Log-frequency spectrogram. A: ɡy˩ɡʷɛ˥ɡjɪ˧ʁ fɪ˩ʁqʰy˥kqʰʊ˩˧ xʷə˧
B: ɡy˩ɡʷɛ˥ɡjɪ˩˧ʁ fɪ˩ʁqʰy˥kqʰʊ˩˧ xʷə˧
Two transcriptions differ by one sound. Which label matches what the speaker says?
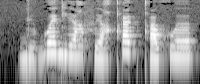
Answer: A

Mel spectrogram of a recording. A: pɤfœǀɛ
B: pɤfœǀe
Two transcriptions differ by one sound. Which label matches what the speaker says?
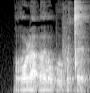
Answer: A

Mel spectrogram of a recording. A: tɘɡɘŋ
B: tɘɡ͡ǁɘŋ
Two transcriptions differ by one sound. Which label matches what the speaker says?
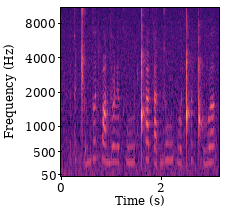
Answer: B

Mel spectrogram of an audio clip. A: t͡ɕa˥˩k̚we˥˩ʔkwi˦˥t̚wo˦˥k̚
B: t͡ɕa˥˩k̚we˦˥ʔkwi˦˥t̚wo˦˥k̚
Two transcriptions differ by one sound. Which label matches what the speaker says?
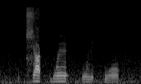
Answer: A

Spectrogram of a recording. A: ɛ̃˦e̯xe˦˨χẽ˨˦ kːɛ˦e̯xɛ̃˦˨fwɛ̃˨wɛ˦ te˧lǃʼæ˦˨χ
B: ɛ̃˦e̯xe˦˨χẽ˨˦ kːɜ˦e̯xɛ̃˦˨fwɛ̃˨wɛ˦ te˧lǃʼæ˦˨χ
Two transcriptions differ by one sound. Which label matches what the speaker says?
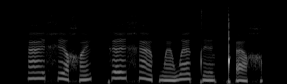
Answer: A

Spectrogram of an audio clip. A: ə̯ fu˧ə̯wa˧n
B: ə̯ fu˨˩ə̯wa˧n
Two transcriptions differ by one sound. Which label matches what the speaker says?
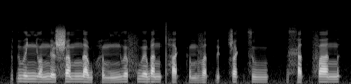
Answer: A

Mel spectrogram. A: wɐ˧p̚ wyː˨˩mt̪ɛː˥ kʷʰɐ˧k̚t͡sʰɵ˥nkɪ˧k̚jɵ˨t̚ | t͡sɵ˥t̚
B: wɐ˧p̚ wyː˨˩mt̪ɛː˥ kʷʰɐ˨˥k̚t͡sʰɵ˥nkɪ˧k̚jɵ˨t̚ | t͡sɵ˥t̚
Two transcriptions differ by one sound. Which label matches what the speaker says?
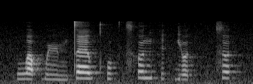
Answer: A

